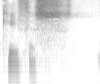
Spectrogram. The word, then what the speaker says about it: Cephas: I'll call him Cephas instead of going back and forth, and you know who we're talking about. The C is a hard C, key like a K.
